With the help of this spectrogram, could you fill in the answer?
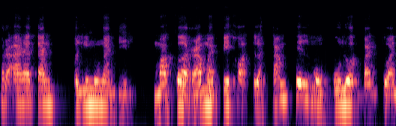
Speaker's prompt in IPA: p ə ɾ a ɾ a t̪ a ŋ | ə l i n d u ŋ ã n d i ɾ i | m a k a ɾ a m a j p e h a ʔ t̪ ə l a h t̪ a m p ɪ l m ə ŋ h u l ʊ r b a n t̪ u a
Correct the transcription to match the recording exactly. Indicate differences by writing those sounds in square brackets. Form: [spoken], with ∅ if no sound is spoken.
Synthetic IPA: p ə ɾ a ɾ a t̪ a [n] | ə l i n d u ŋ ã n d i ɾ i | m a k a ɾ a m a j p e h a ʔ t̪ ə l a h t̪ a m p ɪ l m ə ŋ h u l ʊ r b a n t̪ u a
